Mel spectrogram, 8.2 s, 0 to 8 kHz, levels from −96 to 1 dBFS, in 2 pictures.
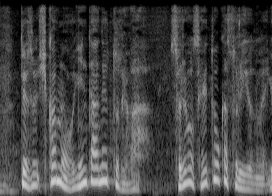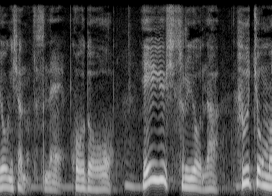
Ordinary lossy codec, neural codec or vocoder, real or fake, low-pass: none; codec, 16 kHz, 16 kbps, FreqCodec, smaller model; fake; 7.2 kHz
